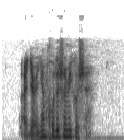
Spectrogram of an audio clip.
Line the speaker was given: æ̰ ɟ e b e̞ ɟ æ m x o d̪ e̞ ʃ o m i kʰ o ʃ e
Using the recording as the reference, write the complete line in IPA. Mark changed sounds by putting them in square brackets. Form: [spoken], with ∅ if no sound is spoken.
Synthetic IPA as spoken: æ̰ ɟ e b e̞ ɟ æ m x o d̪ e̞ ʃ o m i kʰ o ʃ e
